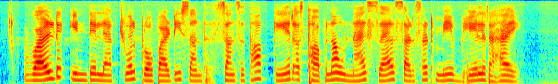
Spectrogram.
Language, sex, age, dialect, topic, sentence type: Maithili, female, 18-24, Bajjika, banking, statement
